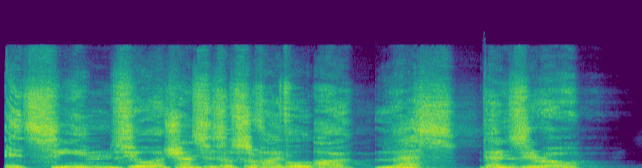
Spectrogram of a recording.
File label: taunt, en US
